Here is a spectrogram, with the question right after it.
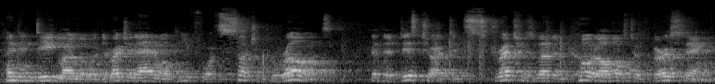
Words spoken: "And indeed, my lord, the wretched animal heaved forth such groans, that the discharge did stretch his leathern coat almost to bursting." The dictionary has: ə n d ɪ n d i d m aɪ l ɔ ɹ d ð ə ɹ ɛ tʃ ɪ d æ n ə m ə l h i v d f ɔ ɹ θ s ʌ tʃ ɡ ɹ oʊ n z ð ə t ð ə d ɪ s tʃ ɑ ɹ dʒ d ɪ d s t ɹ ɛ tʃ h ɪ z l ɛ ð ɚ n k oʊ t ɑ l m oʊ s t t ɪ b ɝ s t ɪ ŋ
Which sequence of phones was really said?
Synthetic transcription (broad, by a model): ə n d ɪ n d i d m aɪ l ɔ ɹ d ð ə ɹ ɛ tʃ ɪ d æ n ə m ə l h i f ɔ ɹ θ s ʌ tʃ ɡ ɹ oʊ n z ð ə t ð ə d ɪ s tʃ ɑ ɹ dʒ d ɪ d s t ɹ ɛ tʃ h ɪ z l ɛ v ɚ n k oʊ t ɑ l m oʊ s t t ɪ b ɝ s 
